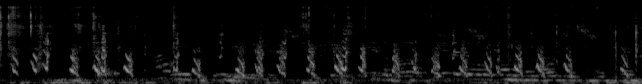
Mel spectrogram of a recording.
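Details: Grey francolins in breeding season producing a continuous stream of short, hooked clucking notes from several birds at once, crowded and rapid, with low rumbling background noise.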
